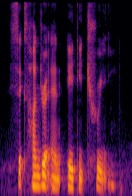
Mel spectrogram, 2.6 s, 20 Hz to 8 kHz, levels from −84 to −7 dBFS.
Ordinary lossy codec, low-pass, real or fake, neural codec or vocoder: none; none; fake; codec, 16 kHz, 2 kbps, FunCodec, trained on LibriTTS, 25 frames a second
